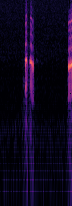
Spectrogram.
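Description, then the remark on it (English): A frog croaks in short, raspy double bursts, one pair near the start and another at the end, with quiet pauses between. The calls are fairly loud, with no talking. “A frog.”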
